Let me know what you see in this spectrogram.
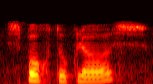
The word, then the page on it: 's Bordeauglàs: Bas-Rhin; Herrlisheim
